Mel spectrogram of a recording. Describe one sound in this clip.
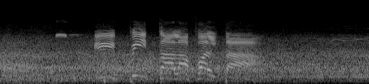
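A referee's whistle blows several sharp blasts.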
